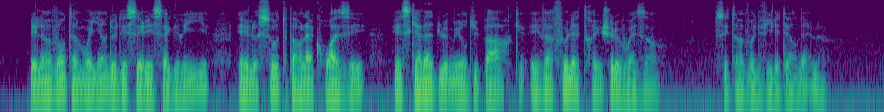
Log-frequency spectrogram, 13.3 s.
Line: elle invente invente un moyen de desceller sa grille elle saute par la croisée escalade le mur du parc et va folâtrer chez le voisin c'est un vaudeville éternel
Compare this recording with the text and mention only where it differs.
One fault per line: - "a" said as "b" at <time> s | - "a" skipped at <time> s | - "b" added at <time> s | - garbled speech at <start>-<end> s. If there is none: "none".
- "invente" skipped at 1.1 s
